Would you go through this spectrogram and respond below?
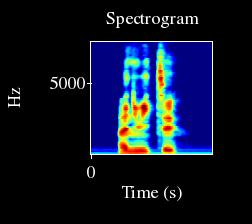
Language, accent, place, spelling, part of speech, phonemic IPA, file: French, France, Lyon, annuité, noun, /a.nɥi.te/, LL-Q150 (fra)-annuité.wav
- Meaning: 1. yearly installment, annual repayment 2. year of pensionable service 3. annuity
